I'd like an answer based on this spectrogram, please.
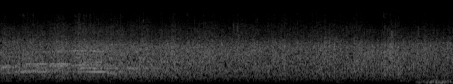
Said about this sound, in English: Another round of applause for Fess, please.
